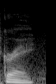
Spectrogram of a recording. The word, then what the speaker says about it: Gray: I was like, I'm not even going to mess around, which is why I'm so upset about the Gary thing. I keep calling it Gary. It's Gray.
